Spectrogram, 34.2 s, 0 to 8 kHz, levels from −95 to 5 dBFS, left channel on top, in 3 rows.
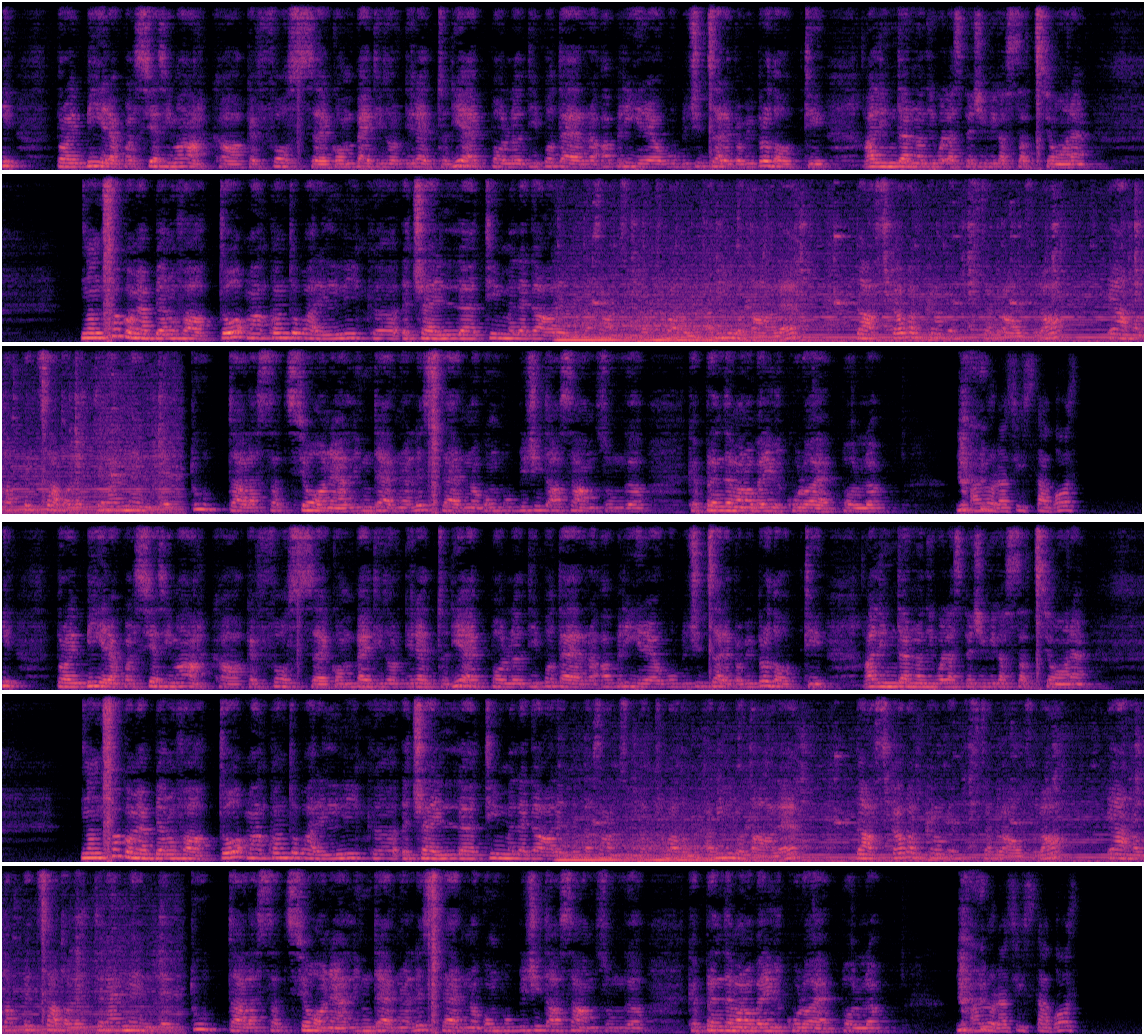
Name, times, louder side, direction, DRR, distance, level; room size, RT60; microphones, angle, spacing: voice 1, 0.0-11.5 12.2-22.2 22.5-31.7 32.4-32.7, left 1 dB, 10° right, 0.7 m, -36 dB
sound 1, 16.9-24.7, left 3 dB, 90° left, 0.7 m, -39 dB
voice 2, 20.6-21.0 32.5-33.6, left 1 dB, 15° left, 1.0 m, -41 dB
2.5 x 2.2 x 2.7 m
head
